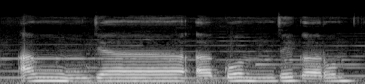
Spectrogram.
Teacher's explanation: bacaan mad wajib mutasil dikarenakan terdapat mad tabi'i bertemu dengan hamzah dalam satu kalimat. Cara membacanya yaitu panjang 6 harokat.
